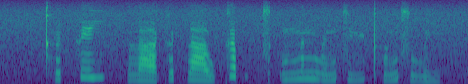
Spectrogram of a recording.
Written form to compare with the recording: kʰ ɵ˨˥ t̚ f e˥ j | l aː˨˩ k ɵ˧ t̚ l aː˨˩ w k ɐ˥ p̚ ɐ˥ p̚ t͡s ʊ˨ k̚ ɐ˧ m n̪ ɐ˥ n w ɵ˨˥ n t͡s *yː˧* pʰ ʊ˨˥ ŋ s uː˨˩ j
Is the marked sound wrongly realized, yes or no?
yes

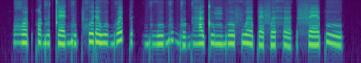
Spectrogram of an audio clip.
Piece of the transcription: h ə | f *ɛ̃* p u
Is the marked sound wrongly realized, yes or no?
yes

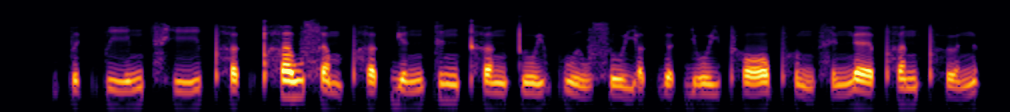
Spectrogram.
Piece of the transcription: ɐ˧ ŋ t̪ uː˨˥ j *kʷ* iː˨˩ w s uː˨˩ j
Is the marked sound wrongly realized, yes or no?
no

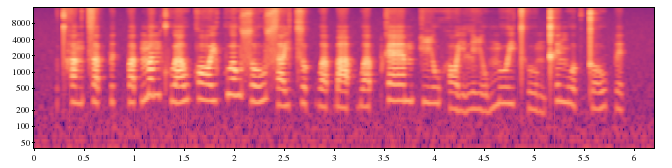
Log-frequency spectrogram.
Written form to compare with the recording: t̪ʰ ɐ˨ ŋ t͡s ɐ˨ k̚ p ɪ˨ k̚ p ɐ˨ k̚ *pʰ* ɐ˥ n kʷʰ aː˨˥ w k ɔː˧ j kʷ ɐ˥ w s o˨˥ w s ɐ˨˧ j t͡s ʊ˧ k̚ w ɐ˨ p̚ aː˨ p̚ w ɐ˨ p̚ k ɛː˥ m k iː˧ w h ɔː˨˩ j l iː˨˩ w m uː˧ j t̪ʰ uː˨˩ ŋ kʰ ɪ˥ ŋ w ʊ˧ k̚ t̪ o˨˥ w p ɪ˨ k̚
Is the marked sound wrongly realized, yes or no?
yes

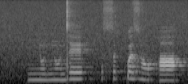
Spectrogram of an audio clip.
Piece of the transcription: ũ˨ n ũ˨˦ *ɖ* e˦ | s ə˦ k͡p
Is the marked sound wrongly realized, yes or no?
yes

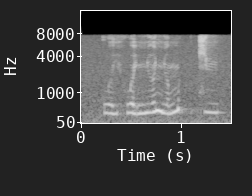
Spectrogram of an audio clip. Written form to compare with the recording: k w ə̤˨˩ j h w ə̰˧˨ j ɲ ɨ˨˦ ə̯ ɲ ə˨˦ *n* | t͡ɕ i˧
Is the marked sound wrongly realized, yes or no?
yes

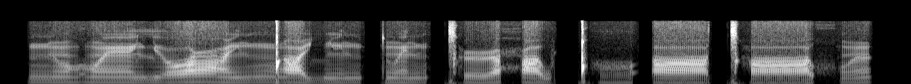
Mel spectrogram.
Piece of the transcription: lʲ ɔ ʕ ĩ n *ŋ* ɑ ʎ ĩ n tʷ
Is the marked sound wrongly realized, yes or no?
yes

